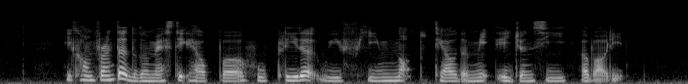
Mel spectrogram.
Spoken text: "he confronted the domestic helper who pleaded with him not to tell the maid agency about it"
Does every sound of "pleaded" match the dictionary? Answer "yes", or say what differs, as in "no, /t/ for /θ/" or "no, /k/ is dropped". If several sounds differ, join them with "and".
yes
